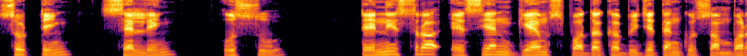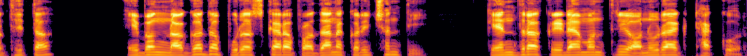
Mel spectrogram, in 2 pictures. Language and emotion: Odia, neutral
